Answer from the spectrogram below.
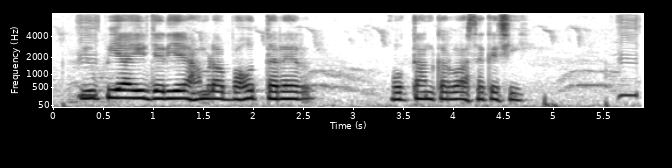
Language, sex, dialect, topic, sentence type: Magahi, male, Northeastern/Surjapuri, banking, statement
